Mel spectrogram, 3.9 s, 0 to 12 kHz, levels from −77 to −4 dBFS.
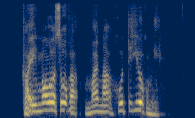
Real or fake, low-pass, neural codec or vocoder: fake; 10.8 kHz; codec, 24 kHz, 1.5 kbps, HILCodec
